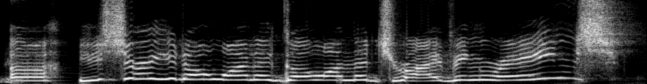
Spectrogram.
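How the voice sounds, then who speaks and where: A woman plays a tabletop role-playing game, talking in a casual, joking way and swearing freely. Her voice sits high. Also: expressive, normal speed, fairly bright tone, slight background noise. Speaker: player.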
